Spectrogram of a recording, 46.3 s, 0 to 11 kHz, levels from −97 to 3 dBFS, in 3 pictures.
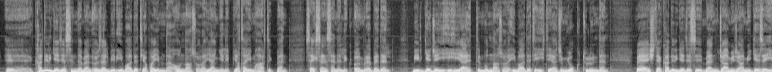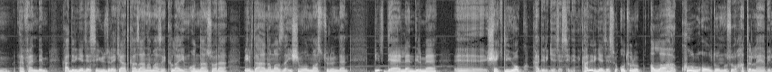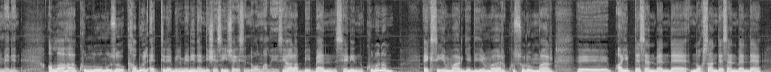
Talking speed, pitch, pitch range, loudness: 120 wpm, 155 Hz, 135-185 Hz, -14 LUFS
